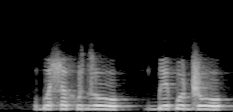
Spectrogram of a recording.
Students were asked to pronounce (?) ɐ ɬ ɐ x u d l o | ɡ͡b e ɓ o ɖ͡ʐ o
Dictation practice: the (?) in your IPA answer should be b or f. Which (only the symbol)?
b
